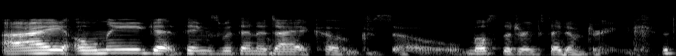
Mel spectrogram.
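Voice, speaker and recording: A woman with an American accent speaks at a medium pitch and a fairly slow pace, with ordinary pitch variation and big swings in loudness. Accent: Utah accent, masked to sound generic. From Utah. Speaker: friend on livestream. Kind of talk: casual chat.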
